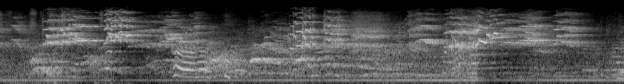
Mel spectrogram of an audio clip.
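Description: Rainbow lorikeets squawking and chattering, many shrill calls overlapping, with people's voices underneath.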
